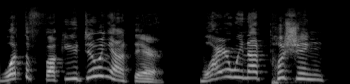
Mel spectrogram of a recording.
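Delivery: mock high yell, climbing in pitch as it goes. Recounting watching a hockey game, retelling his own yelling at the team. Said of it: "I'm yelling".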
